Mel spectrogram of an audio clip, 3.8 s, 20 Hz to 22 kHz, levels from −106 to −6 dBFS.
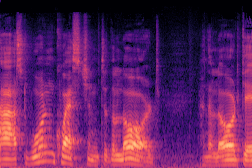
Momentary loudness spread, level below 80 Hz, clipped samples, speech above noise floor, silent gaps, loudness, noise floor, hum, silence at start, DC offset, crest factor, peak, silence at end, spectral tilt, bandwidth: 14 LU; -62 dBFS; under 0.1%; 29 dB; none; -29 LUFS; -57 dBFS; none; 0 s; under 0.1%; 18 dB; -10 dBFS; 0 s; -4.5 dB/octave; 15 kHz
